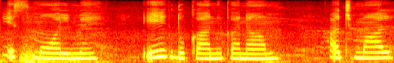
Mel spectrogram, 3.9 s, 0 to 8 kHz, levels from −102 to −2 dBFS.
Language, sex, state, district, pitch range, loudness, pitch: Hindi, female, Madhya Pradesh, Bhopal, 235-265 Hz, -13 LUFS, 240 Hz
